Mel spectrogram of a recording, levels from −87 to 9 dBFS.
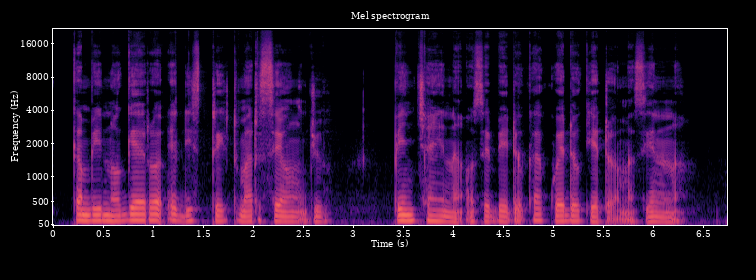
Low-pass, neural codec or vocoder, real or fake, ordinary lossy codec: none; vocoder, 44.1 kHz, 128 mel bands, Pupu-Vocoder; fake; none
